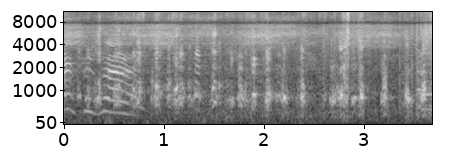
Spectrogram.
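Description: Chickens and roosters clucking close by in a busy, uneven stream of short calls, with a brief vocal sound near the start and steady outdoor noise behind.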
